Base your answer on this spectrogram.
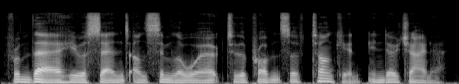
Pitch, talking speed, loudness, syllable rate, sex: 100 Hz, 195 wpm, -18 LUFS, 5.2 syllables/s, male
